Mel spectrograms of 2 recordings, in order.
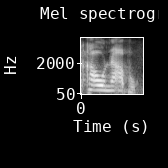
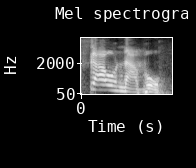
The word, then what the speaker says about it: Caonabó: De manera que no era Caonabo, así suena en español, es Caonabó, igual que otros nombres.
